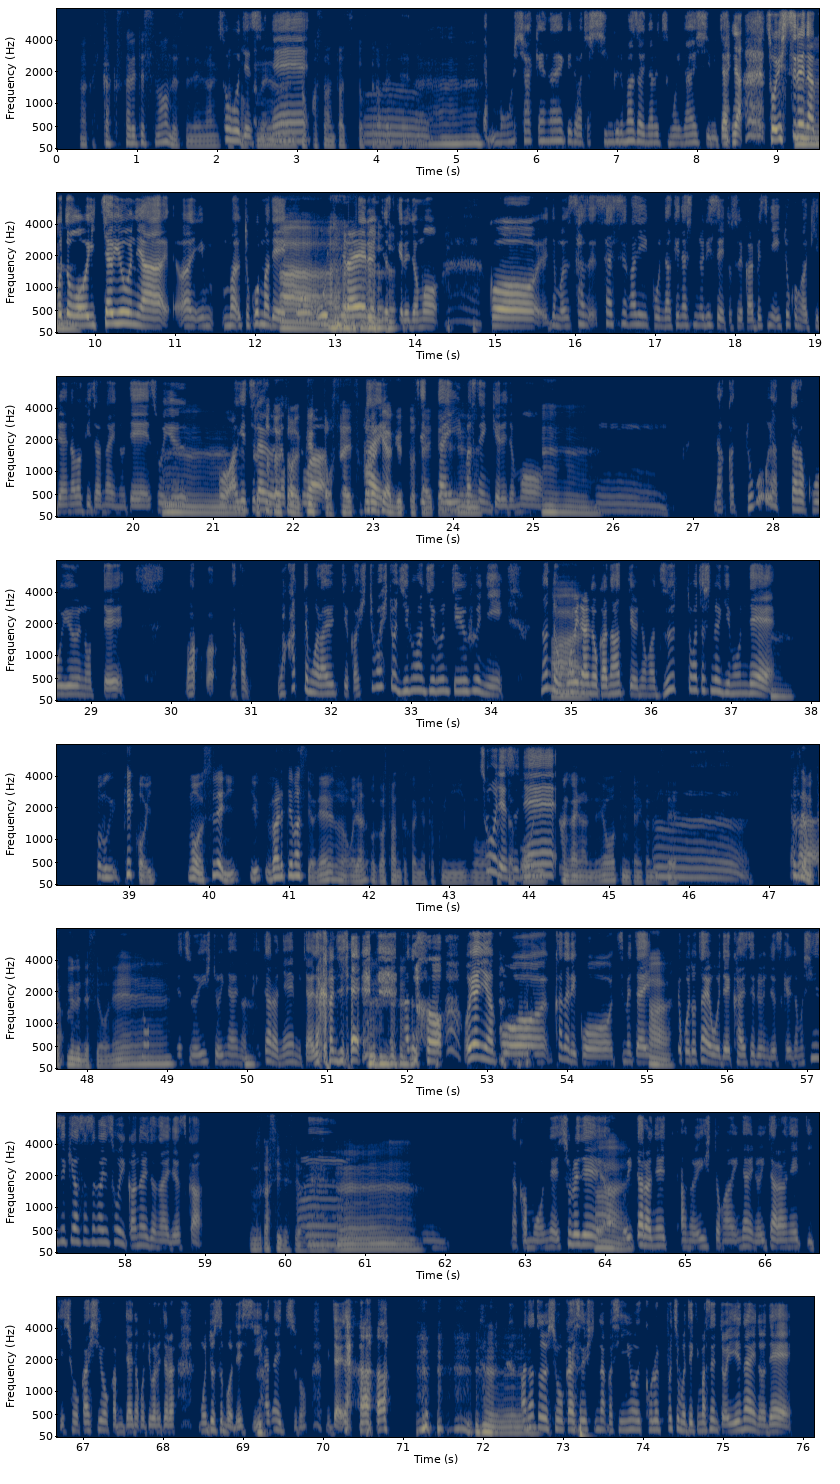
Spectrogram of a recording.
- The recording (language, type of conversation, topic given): Japanese, advice, 周囲からの圧力にどう対処して、自分を守るための境界線をどう引けばよいですか？
- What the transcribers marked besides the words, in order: laughing while speaking: "みたいな"; joyful: "そういう失礼な事を言っちゃうようにや"; giggle; laughing while speaking: "感じで、あの"; giggle; laugh; other background noise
